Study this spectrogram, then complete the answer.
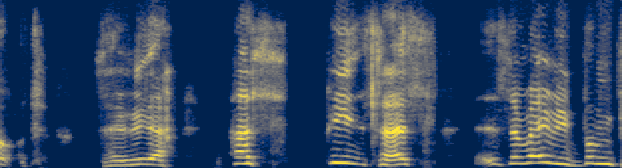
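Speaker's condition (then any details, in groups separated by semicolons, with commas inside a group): Cerebral palsy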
